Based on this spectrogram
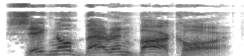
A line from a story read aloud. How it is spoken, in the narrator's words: snapped over his shoulder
